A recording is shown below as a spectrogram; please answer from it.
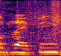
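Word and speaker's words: wrapping: इसको रैपिंग पढ़ते हैं यहां पे अगर आर के पहले डब्लू आया हो कभी भी तो आपको डब्लू का प्रोनंसिएशन नहीं करना होता है डब्लू यहां पे साइलेंट हो जाता है अगर आर के पहले डब्लू आया है तो आर साइलेंट रहता है तो रैपिंग पढ़ेंगे ठीक है तो अनरैपिंग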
